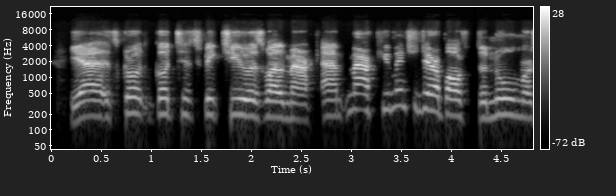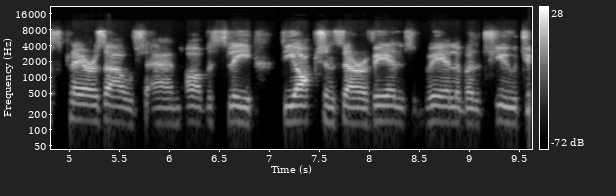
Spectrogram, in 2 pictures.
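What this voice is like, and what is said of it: Regional accent. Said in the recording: “Great to hear that accent, pal.”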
